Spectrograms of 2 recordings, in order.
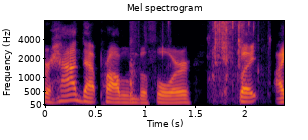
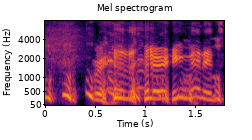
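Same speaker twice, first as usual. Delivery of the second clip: high laughing words, slowed; 9 semitones higher, 3 dB louder, slower than usual. Real, not acted. Waiting thirty minutes for the key, talking through a high laugh. Laughs while telling the wait.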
